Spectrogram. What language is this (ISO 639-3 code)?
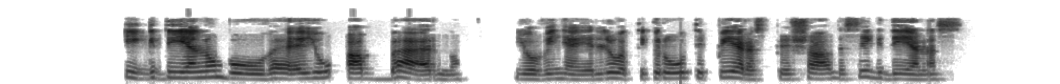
lav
